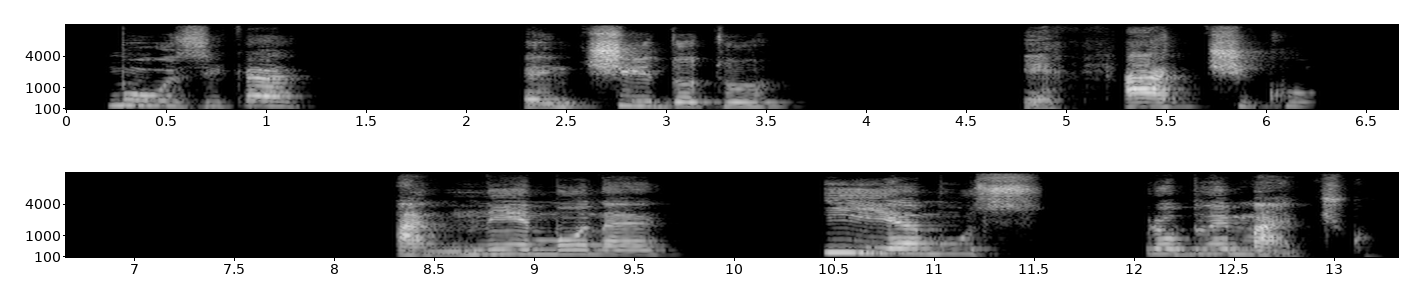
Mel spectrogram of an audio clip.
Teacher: Sempre se vocês contarem do fim pro início, vocês vão chegar a número três, ou seja, a antepenúltima sílaba tônica, tá? Quando for a antepenúltima sílaba tônica, né, contar três sílabas do fim pro início, isso quer dizer que ela é uma proparoxítona e aí ela deve ser acentuada por esta regra sempre, pessoal. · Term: proparoxítonas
